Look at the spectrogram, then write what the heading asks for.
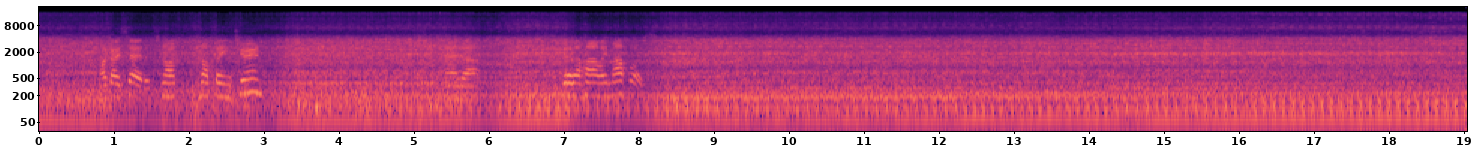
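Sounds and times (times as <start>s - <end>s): engine idling roughly: 0.0s - 19.0s.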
